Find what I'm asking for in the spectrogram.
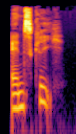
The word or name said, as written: anskrig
